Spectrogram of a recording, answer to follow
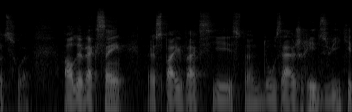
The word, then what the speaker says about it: Spikevax: Alors, comme vous l'avez entendu déjà la semaine passée, Santé Canada a autorisé le vaccin Spikevax, c'est comme ça qu'on le prononce, là, de Moderna pour les enfants jeunes, les très jeunes enfants.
